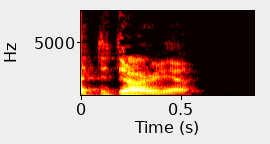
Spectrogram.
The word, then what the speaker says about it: Daddario: I always forget how to pronounce the last name. I think it's Daddario. – Yeah, Daddario.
